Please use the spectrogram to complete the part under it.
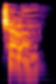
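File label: "cello", British English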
